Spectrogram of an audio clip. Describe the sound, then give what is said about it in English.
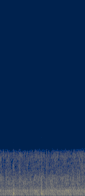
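A motorboat engine drones steadily and continuously at a moderate level as the boat runs at speed, a low, rumbling hum with a couple of faint knocks, and no voices. “There's nothing out of Cod Harbor can outrun this boat of mine.”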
